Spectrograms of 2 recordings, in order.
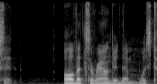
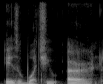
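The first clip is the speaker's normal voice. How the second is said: slow, deliberate verdict; drawn-out, controlled villain threat; calm menace; 3 semitones lower, slower than usual. A narrator's reading. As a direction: lean on each word without hurry. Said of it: "Luca calmly wrapped each finger".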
